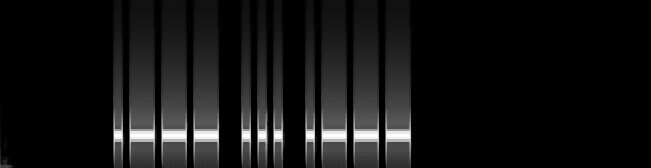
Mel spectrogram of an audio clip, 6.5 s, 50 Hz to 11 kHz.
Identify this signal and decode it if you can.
Morse code, heard as a keyed tone, about 15 wpm, 700 Hz. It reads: JSJ
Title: USA Call Sign Postfixes - 3 Letters 15wpm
